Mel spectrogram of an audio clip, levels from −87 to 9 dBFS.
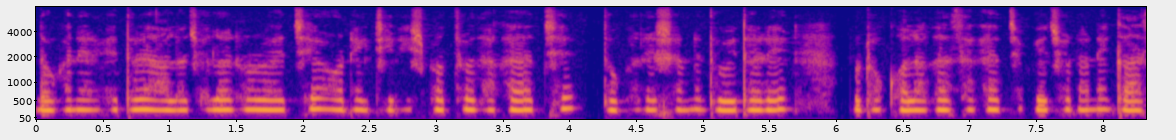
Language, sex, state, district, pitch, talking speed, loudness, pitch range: Bengali, female, West Bengal, Dakshin Dinajpur, 255 Hz, 150 wpm, -19 LUFS, 250-260 Hz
